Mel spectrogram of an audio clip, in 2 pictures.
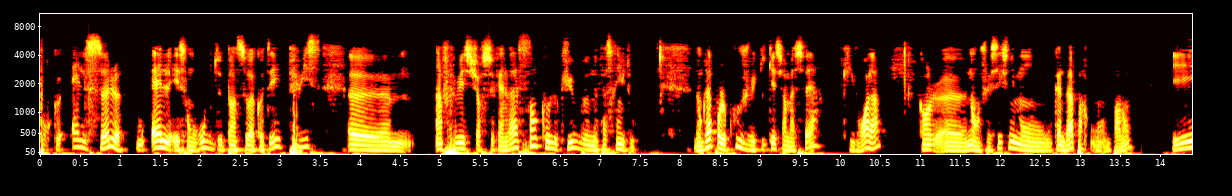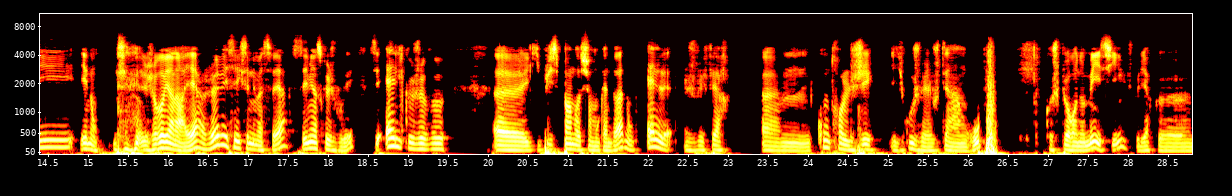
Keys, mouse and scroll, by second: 8.7 right click, 11.6 right click, 16.9 right click, 24.6 ctrl+g, 27.4 click.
